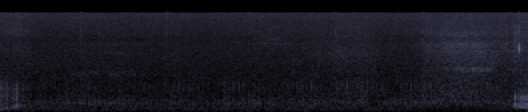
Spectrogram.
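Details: Pet cats purring on a bed indoors in the morning: a soft, low continuous purr under a woman's quiet affectionate talk, ending in a louder rustle.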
